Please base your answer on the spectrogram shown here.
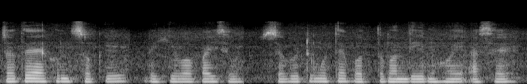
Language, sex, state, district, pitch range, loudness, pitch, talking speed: Assamese, male, Assam, Sonitpur, 125-135 Hz, -18 LUFS, 125 Hz, 125 wpm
